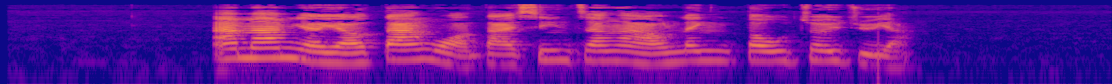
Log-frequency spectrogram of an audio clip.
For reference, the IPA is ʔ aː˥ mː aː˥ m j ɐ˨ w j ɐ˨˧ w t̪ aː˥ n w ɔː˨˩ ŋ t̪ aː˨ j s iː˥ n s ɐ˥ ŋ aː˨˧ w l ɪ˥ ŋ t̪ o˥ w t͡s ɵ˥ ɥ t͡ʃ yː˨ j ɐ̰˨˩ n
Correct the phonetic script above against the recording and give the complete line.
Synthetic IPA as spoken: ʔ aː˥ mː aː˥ m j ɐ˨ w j ɐ˨˧ w t̪ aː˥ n w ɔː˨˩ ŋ t̪ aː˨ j s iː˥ n t͡s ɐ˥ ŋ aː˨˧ w l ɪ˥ ŋ t̪ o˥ w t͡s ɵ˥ ɥ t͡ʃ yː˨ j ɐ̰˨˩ n

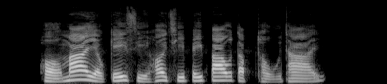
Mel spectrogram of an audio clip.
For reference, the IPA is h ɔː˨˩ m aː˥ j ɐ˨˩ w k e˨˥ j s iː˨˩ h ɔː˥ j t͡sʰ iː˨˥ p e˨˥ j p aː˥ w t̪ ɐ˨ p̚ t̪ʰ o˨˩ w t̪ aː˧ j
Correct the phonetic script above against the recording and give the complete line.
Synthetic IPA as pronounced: h ɔː˨˩ m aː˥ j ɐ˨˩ w k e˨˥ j s iː˨˩ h ɔː˥ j t͡sʰ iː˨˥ p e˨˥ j p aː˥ w t̪ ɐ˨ p̚ t̪ʰ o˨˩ w t̪ʰ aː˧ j

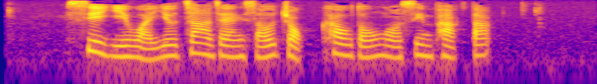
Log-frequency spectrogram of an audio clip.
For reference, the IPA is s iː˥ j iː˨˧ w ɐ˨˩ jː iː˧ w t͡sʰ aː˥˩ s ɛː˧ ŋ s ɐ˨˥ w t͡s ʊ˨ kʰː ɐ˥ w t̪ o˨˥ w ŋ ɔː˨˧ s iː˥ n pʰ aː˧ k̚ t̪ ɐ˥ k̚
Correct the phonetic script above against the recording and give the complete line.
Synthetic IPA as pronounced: s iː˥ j iː˨˧ w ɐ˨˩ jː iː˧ w t͡s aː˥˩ t͡s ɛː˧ ŋ s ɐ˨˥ w t͡s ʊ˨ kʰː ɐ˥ w t̪ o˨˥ w ŋ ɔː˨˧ s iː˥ n pʰ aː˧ k̚ t̪ ɐ˥ k̚

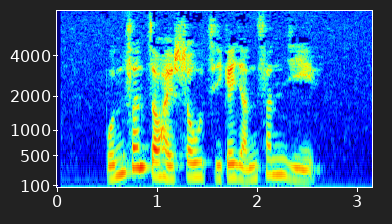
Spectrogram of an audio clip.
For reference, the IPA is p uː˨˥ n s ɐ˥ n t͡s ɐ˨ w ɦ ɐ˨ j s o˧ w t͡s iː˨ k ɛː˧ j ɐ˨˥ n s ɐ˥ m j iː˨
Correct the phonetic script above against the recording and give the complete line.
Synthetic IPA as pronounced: p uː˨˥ n s ɐ˥ n t͡s ɐ˨ w ɦ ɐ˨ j s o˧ w t͡s iː˨ k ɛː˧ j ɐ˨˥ n s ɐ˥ n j iː˨

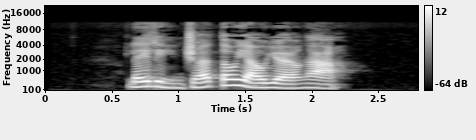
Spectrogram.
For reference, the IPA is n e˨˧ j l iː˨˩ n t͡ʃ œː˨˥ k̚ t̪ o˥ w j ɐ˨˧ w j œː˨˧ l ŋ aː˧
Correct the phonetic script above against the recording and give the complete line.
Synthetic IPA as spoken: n e˨˧ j l iː˨˩ n t͡ʃ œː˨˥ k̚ t̪ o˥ w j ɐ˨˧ w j œː˨˧ ŋ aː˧

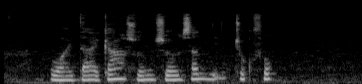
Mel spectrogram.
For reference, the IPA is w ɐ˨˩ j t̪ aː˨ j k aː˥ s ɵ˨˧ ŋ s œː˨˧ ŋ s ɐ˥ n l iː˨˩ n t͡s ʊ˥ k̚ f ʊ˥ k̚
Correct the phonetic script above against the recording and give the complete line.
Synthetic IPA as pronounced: w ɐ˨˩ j t̪ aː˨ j k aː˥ s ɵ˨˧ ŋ s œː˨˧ ŋ s ɐ˥ n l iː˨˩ n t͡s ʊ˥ k̚ f ʊ˥ k̚

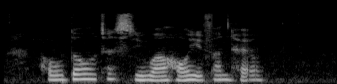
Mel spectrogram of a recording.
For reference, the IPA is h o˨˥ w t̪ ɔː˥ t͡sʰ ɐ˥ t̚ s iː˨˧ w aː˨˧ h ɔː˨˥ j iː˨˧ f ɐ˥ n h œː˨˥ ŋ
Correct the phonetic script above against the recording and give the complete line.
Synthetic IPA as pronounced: h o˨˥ w t̪ ɔː˥ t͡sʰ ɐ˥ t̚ s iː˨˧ w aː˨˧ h ɔː˨˥ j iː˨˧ f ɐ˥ n h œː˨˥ ŋ

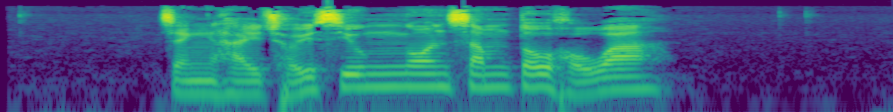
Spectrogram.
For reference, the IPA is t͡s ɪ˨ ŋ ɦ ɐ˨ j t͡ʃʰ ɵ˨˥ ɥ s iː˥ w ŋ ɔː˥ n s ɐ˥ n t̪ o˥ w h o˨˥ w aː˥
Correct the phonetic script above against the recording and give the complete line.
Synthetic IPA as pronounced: t͡s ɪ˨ ŋ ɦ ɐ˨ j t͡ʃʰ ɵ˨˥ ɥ s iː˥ w ŋ ɔː˥ n s ɐ˥ m t̪ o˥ w h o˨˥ w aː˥

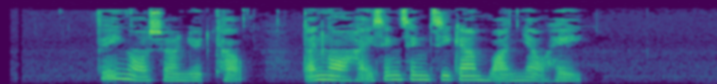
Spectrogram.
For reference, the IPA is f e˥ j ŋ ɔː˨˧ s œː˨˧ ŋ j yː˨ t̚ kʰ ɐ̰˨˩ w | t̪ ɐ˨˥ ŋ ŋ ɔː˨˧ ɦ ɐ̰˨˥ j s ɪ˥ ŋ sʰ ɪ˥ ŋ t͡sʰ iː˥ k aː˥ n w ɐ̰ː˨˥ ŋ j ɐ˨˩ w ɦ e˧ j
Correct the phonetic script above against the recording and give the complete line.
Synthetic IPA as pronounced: f e˥ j ŋ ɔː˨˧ s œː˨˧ ŋ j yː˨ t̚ kʰ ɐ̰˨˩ w | t̪ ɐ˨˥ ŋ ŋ ɔː˨˧ ɦ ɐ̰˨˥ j s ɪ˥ ŋ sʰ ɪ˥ ŋ t͡s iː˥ k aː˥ n w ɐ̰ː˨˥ n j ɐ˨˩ w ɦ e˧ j

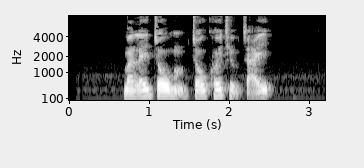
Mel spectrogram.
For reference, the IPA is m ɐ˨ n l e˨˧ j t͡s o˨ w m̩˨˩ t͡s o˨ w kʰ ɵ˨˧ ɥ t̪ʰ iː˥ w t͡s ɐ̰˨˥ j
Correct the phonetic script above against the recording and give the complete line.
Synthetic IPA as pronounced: m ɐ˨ n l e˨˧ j t͡s o˨ w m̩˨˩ t͡s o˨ w kʰ ɵ˨˧ ɥ t̪ʰ iː˨˩ w t͡s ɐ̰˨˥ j

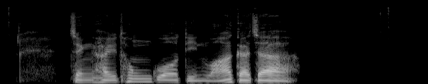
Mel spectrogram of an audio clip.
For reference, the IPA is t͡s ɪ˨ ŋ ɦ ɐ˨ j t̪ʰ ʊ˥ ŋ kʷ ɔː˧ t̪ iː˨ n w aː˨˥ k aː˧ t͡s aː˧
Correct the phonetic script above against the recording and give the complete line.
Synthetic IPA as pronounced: t͡s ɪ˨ ŋ ɦ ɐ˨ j t̪ʰ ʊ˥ ŋ kʷ ɔː˧ t̪ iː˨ n w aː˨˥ k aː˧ t͡s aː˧

